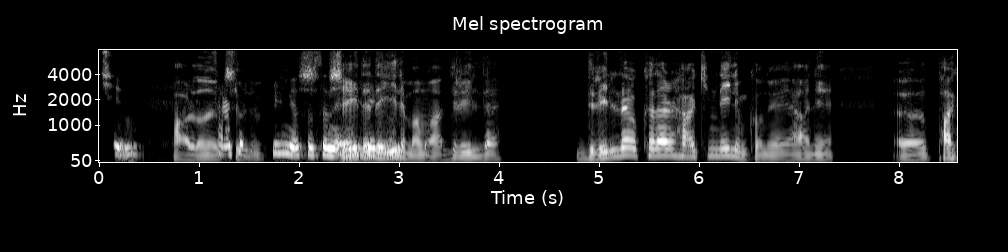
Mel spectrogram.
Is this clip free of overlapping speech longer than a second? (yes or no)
no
